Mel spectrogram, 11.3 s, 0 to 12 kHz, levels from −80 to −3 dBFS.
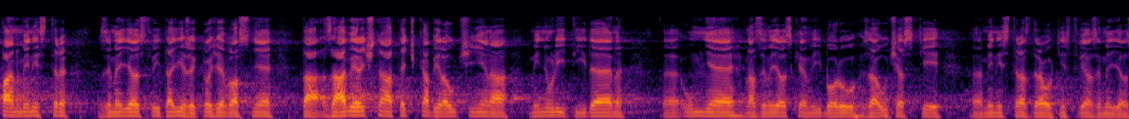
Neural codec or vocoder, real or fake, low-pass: none; real; 7.2 kHz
